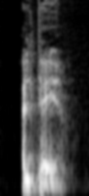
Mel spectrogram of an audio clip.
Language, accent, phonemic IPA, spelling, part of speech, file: French, France, /al.tɛʁ/, altère, verb, LL-Q150 (fra)-altère.wav
- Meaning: inflection of altérer: 1. first/third-person singular present indicative/subjunctive 2. second-person singular imperative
